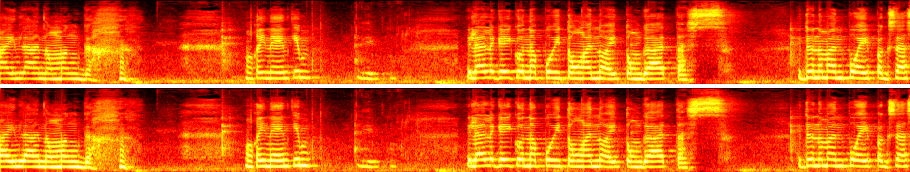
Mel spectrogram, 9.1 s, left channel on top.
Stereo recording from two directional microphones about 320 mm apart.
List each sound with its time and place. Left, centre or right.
0.0 s a woman's voice: centre
2.4 s a woman's voice: centre
4.4 s a woman's voice: centre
